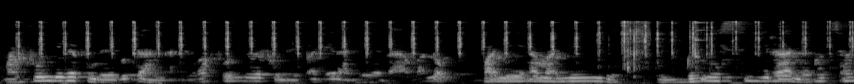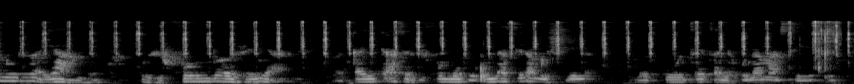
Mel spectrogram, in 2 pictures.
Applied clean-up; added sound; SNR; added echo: classical method WPE with log-MMSE.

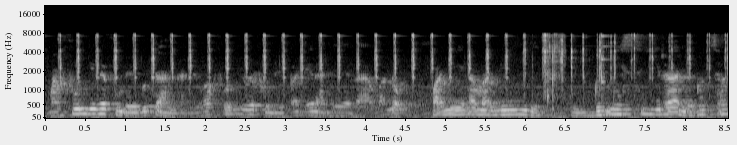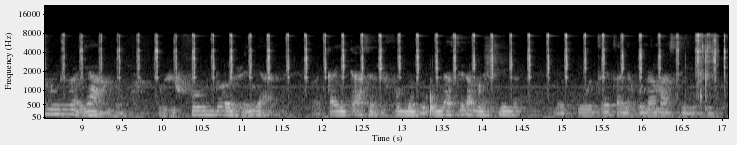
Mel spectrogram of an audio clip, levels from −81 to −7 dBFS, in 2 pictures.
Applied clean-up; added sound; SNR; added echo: none; Clock; -1 dB; reverberation time 0.8 s.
